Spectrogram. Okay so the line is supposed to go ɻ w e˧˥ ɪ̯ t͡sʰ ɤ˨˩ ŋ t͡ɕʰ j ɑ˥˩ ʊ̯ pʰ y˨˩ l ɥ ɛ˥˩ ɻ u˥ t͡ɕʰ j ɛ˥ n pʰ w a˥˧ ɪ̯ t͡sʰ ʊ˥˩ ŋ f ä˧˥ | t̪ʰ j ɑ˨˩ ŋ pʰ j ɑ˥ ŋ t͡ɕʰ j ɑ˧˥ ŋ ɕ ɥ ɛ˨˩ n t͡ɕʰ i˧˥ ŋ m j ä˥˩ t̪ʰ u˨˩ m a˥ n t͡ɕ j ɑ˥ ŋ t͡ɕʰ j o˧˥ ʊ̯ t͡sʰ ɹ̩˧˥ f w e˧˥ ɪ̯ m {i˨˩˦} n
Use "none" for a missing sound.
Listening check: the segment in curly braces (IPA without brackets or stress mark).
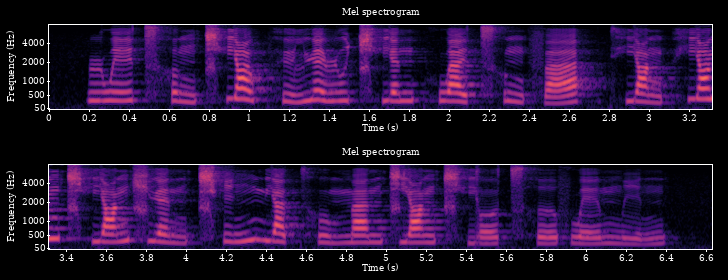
i˨˩˦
